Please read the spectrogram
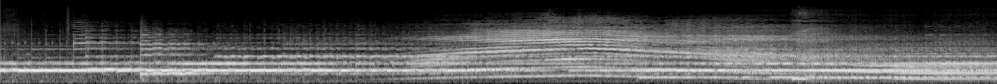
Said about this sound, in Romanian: Sirena asta care sună alarma.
